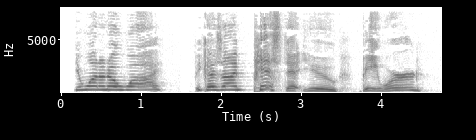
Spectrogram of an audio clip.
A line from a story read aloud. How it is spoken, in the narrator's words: Bartonella me yelled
